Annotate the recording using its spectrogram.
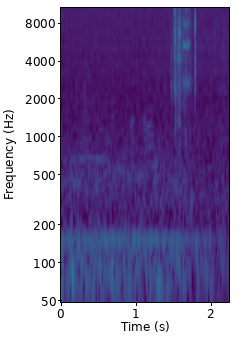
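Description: Camera shutter firing a short burst of a few quick clicks about one and a half seconds in, over a steady low rumble.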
